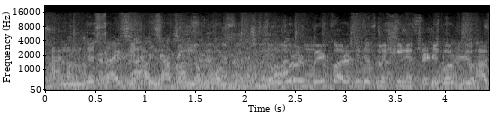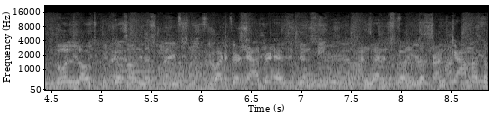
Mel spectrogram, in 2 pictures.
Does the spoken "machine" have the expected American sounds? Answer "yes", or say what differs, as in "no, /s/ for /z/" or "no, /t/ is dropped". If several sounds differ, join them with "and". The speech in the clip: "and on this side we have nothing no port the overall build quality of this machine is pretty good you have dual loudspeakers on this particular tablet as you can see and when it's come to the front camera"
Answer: yes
